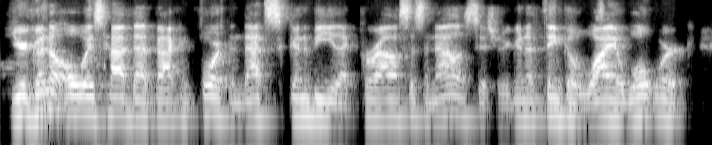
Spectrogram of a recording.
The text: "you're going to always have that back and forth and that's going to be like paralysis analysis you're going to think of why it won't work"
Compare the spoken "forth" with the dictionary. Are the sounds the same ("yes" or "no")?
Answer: yes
